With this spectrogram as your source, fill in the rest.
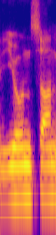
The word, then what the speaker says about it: Jonsson: you got it right Yoon sun is the Swedish pronunciation of my last name or if they go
